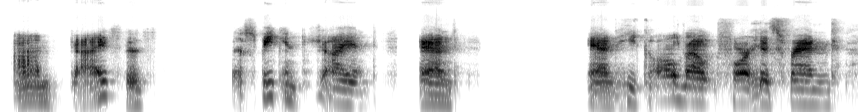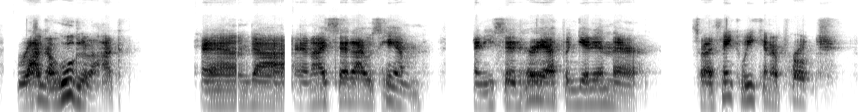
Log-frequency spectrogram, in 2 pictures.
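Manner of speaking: whispering in a character voice. Voicing Splug telling friends about a giant: whispering in character. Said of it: "Splug's gonna whisper".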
